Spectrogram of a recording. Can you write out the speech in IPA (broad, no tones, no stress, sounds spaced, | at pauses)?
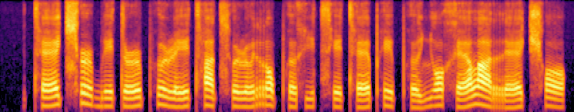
tʰ ɛ t͡ɕʰ ə˞ b e t ə˞ pʰ ɵ ɭ e tʰ a t͡sʰ ɵ ɭ ɵ r ɔ pʰ ə x i t͡sʰ e tʰ ɛ pʰ e pʰ ə ʎ ɔ x ɛ lˠ a r ɛ t͡ʃʰ ɔ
